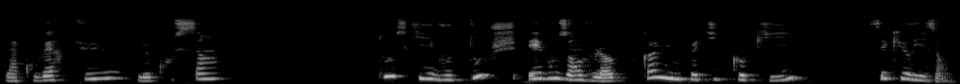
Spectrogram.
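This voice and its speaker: Speaking at a very slow pace, a woman guides a relaxation meditation and leaves pauses between instructions. Her mellow, husky voice sits on the high side and has a sing-song, soothing, unhurried delivery that suits a yoga nidra class.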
